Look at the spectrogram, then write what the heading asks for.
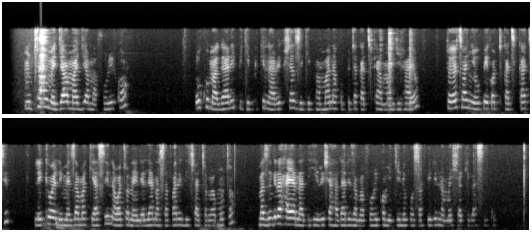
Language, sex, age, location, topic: Swahili, female, 25-35, Kisumu, health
